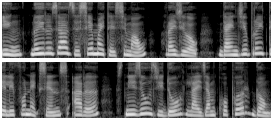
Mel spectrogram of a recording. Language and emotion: Bodo, neutral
